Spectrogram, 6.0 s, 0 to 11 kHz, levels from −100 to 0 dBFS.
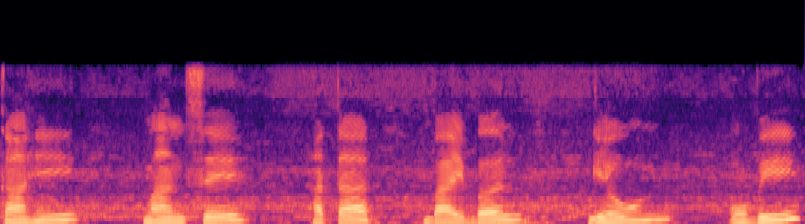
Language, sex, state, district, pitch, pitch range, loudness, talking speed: Marathi, male, Maharashtra, Mumbai Suburban, 210 Hz, 190-240 Hz, -15 LUFS, 60 wpm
